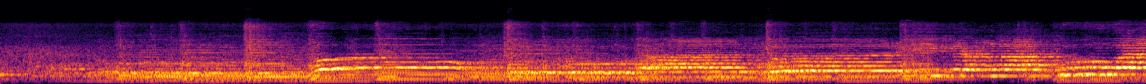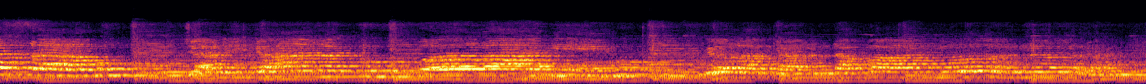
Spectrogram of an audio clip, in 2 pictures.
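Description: A group of young men singing together to an acoustic guitar strummed by one of them.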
